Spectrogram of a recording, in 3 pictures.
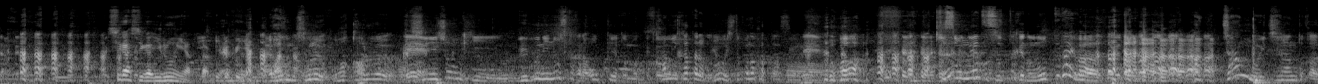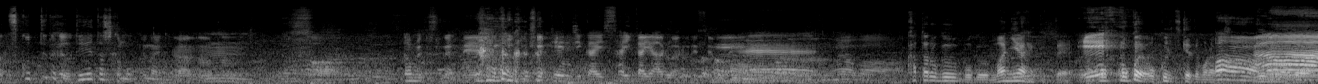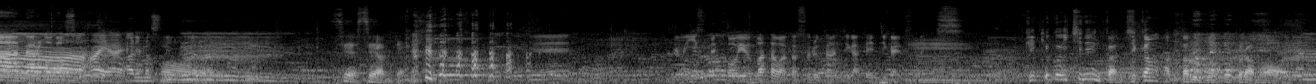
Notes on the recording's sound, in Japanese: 特別編：FRAT3会場より。今回は特別編として、FRAT3の会場での収録の模様をお届けします。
